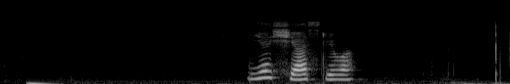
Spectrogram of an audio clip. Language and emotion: Russian, neutral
